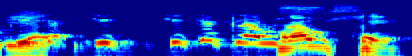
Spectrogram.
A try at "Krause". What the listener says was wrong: Krause. Ese, con E, Enrique Krause.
